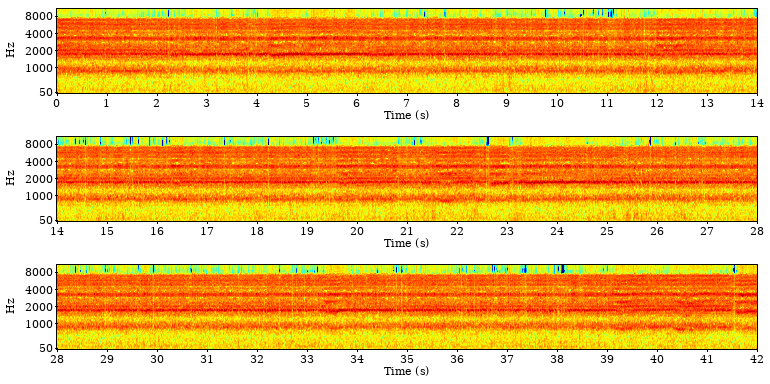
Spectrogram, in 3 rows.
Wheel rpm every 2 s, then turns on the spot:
230, 230, 230, 230, 240, 230, 230, 230, 240, 230, 230, 230, 230, 230, 230, 230, 230, 230, 230, 230, 220.
none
